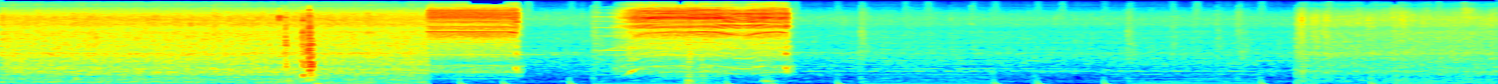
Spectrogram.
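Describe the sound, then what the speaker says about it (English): A power drill bores pilot holes into an RV roof, with a few short whirring bursts separated by quieter gaps where soft tool handling and knocks are heard, loud and close. "now I'm going to go ahead and do drill my pilot holes"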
